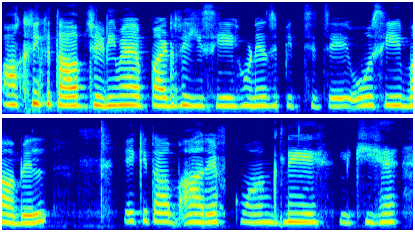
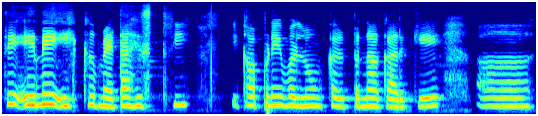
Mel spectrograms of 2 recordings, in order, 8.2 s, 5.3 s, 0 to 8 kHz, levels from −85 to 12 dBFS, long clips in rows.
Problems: none marked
